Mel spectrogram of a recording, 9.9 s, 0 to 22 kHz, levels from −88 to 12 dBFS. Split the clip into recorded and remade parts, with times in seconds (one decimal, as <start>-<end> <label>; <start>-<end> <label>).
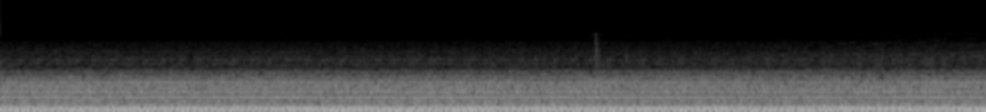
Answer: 0.0-0.7 recorded; 0.7-1.3 remade; 1.3-9.9 recorded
